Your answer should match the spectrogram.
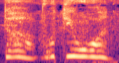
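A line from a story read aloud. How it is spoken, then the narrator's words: Child's voice dropping to whisper. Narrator (Russian): Голос ребенка перешел в шепот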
